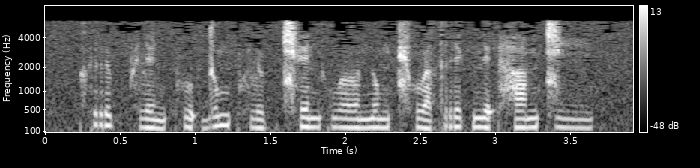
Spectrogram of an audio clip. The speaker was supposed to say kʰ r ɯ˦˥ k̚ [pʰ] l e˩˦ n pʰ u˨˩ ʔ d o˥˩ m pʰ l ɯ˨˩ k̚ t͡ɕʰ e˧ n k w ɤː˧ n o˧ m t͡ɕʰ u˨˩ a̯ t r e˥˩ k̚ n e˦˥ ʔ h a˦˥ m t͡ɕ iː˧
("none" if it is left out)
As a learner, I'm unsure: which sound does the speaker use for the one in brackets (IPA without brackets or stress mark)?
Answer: pʰ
